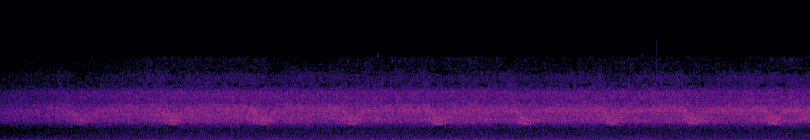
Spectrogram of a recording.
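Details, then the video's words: Cicadas mating, giving a dense, high-pitched electric buzz that holds steady throughout, with faint rhythmic pulsing rippling through the drone. "Cicadas Mating"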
